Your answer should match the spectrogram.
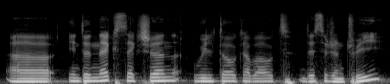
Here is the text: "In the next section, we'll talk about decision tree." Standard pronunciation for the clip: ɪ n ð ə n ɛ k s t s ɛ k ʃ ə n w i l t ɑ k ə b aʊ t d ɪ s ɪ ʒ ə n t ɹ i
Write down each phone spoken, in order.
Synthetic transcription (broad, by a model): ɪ n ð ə n ɛ k s t s ɛ k ʃ ə n w i l t ɑ k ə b aʊ t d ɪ s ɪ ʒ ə n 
